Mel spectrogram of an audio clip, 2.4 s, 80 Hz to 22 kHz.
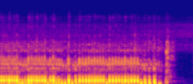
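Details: Vintage McCulloch 250 chainsaw running after a restoration: crisp, even two-stroke buzz at a steady fast beat with no misfires before cutting off; runs cleanly.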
